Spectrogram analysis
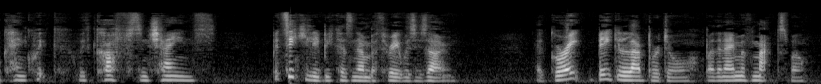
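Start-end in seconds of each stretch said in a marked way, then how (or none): none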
